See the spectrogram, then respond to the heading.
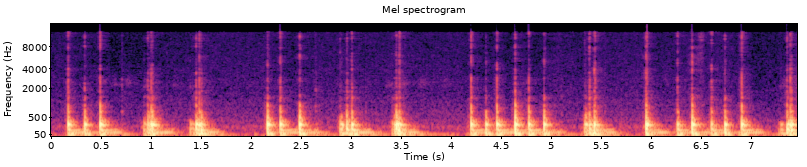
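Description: Fingertips of both hands tap on a large solid wooden desktop on each side of the microphone, producing short, dull knocks with a hollow woody tone. The taps come in irregular clusters and bursts with brief pauses, each one dying away almost instantly with a low thump.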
